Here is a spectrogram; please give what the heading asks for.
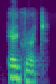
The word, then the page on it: egret: Indian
